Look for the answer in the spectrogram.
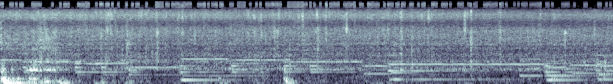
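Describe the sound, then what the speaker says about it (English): Taro (arbi) pieces shallow frying in a pan, a steady bright sizzle with light stirring scrapes and occasional soft knocks, close and continuous. "So we are going to shallow fry it until it's well coated and done."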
